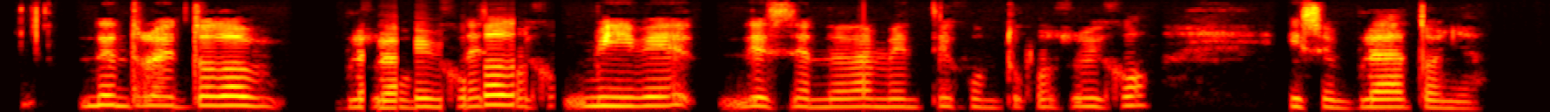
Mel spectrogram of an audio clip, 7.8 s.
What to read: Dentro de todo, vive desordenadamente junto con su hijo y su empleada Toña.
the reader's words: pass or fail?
fail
